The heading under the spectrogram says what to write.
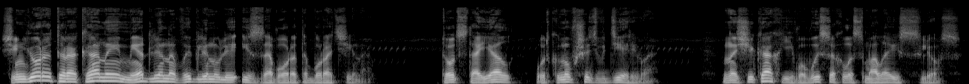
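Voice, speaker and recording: A male storyteller with a low, deep voice reads a children's tale aloud. His delivery is expressive and grows softer at the sad moments, recorded close and dry. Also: moderate pace, dry recording. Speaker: narrator.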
